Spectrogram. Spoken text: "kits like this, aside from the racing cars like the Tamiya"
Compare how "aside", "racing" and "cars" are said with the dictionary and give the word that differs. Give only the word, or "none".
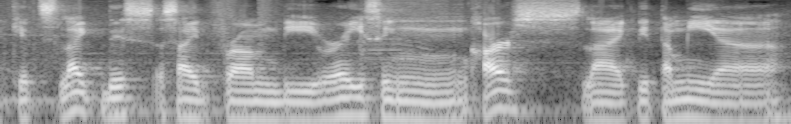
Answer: cars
